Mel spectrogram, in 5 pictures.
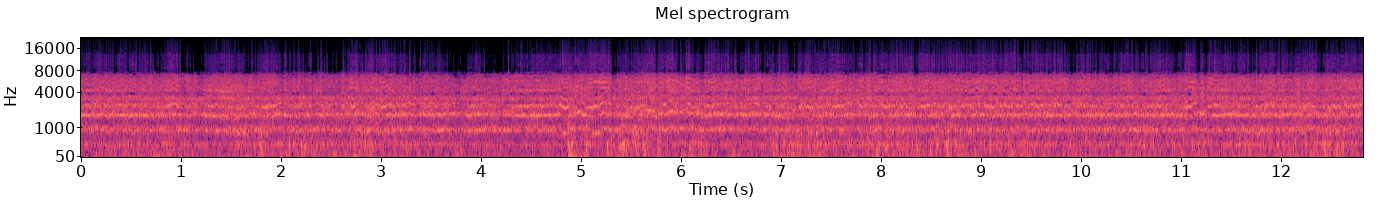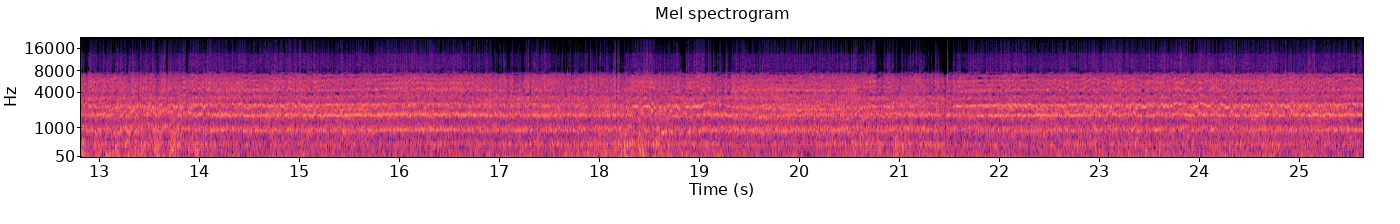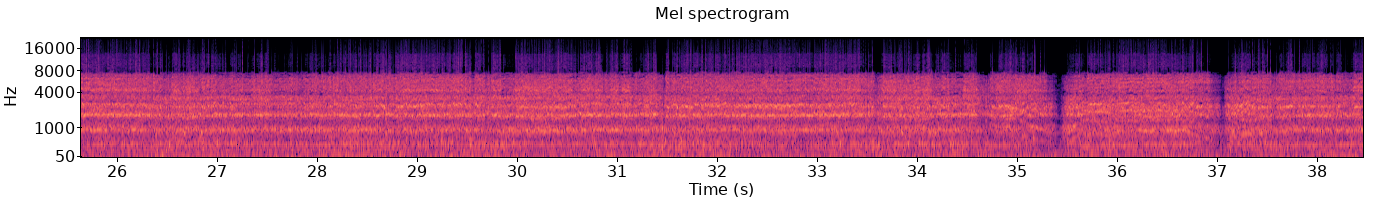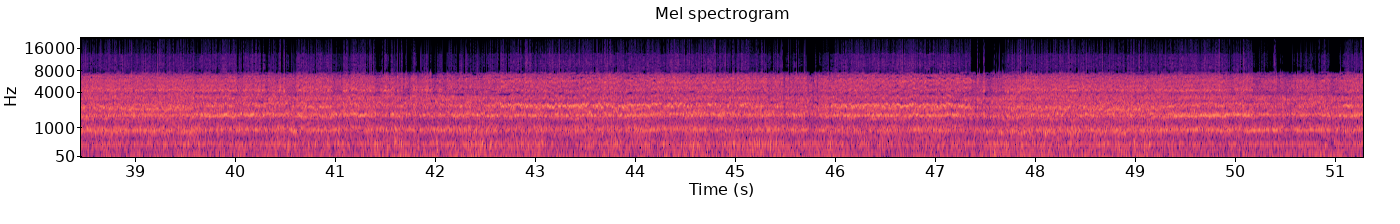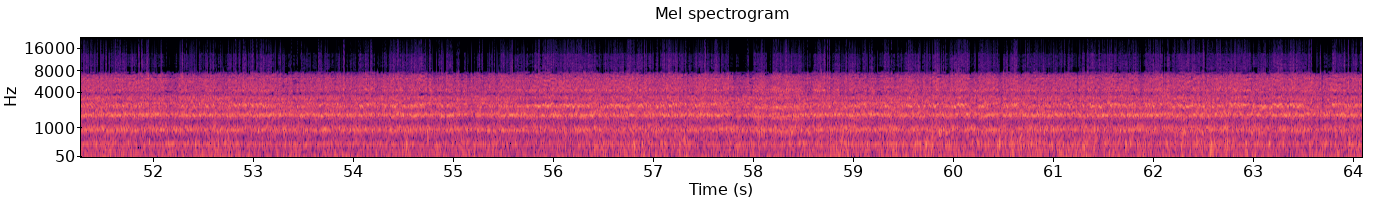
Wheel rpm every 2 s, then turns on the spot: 230, 230, 230, 230, 230, 230, 230, 220, 230, 220, 220, 210, 220, 230, 230, 230, 220, 150, 170, 220, 230, 220, 230, 210, 220, 230, 230, 230, 220, 230, 240, 230.
none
